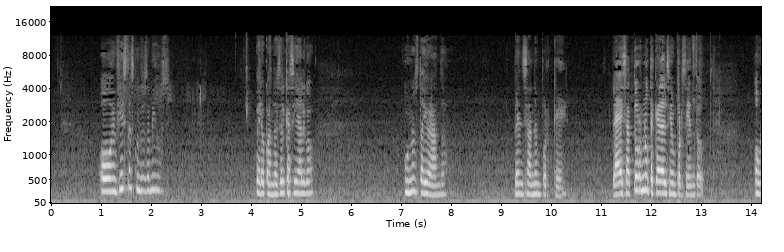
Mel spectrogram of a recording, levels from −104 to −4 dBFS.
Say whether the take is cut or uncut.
cut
